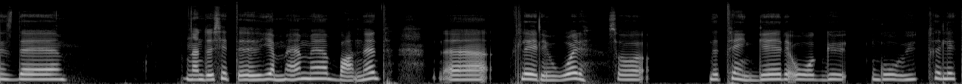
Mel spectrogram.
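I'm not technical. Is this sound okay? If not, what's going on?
Yes, this one sounds fine, with nothing in it that needs fixing.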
